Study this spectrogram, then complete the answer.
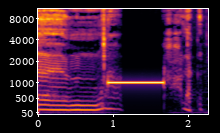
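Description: A single steady censor beep cuts across speech, loud and flat for under a second, with talking before and after it.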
